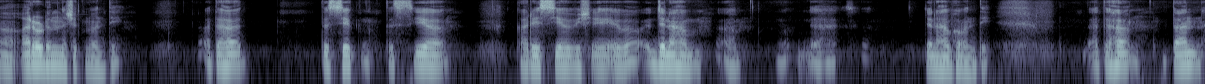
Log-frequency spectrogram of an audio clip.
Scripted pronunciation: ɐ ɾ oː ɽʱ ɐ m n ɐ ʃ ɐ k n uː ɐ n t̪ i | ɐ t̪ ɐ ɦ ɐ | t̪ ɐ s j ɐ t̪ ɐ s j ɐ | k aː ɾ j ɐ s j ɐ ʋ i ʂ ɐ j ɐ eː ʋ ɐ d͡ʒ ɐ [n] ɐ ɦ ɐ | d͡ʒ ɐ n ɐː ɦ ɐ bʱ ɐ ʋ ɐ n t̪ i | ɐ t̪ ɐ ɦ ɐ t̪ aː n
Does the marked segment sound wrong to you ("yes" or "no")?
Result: no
